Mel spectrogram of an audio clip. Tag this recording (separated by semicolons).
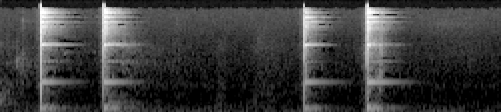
break; Glass; shatter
